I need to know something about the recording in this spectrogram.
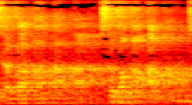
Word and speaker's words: Sabat: Sabat.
